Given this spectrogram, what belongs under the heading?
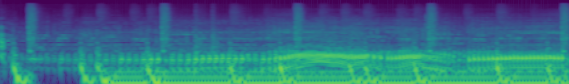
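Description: An Apollo pit bike engine revs hard and steadily during a wheelie, buzzing loud and close with rising and falling pitch after a brief clattering start.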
